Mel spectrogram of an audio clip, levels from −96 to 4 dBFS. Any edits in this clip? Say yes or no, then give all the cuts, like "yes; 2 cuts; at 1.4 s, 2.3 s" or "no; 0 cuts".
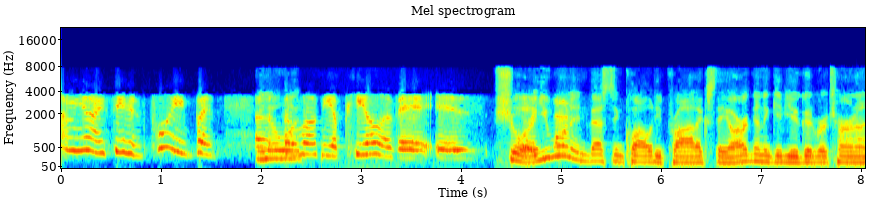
yes; 4 cuts; at 1.9 s, 2.6 s, 4.2 s, 5.6 s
